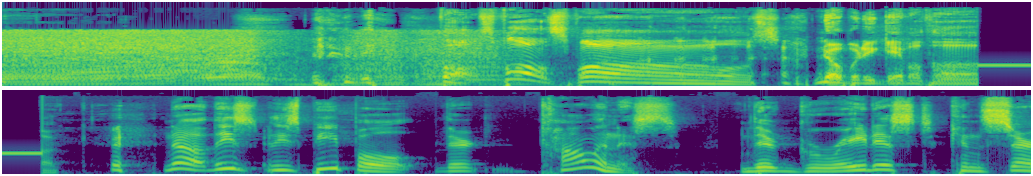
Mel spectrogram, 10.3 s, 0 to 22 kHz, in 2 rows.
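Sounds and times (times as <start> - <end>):
monster truck engine revving: 0.0 - 3.3
laughter: 1.5 - 4.9, 5.5 - 6.0
speech: 1.5 - 10.2.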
